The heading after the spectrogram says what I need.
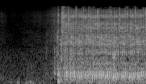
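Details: Husqvarna 51 chainsaw, first start of the year after a new casing and many parts replaced last year: short pull, then it fires and holds a steady high buzzing run without stumbling; healthy.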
